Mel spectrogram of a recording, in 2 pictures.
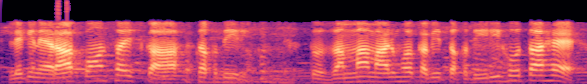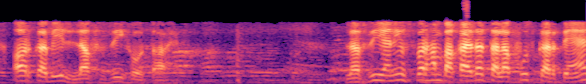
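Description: A man teaching an Arabic grammar lesson, patiently quizzing his students, answering his own questions and slowly reading out example phrases. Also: on the high side. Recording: tinny phone-like audio.

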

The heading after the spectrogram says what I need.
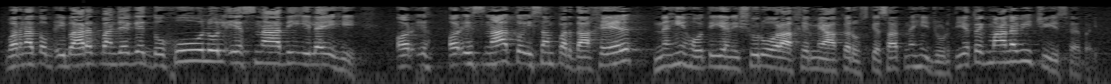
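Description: A man with a high voice teaches a grammar lesson, putting questions to the class and answering them himself. He goes back over each point patiently. The recording is dull and lo-fi. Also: unhurried, fairly bright tone. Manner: repeats points for students. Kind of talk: Arabic grammar lesson in Urdu.

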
